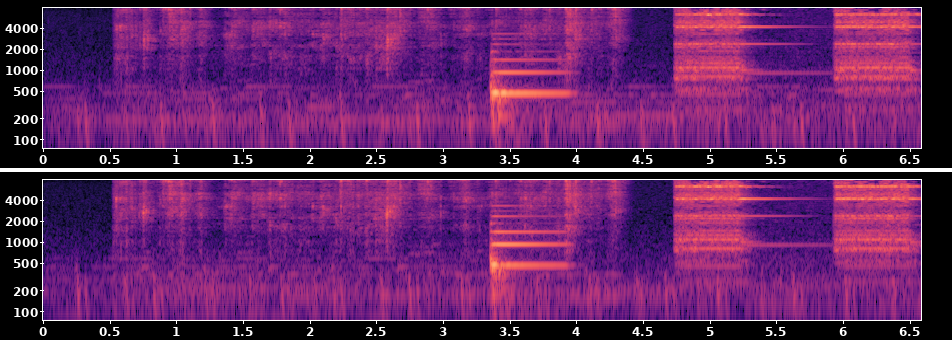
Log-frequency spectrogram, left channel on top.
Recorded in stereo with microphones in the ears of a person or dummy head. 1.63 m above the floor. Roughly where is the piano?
Right.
